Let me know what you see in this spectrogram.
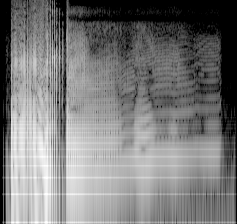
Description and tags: This has to be my most impressive one yet!After effects from a major meal at an authentic mexican restaurant with the hottest peppers etc I've ever encountered. I suffered from this for a week.
fart, gas, flatulence, wind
